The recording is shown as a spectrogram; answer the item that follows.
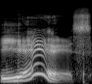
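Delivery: put-on cartoon character voice, drawn out. Laughing, then saying yes in his voice: cartoon character voice. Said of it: "I have to laugh and then say yes in his voice".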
